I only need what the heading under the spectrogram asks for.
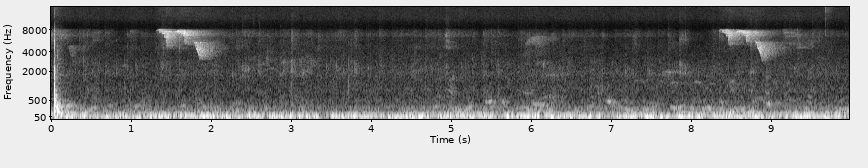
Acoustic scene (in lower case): park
